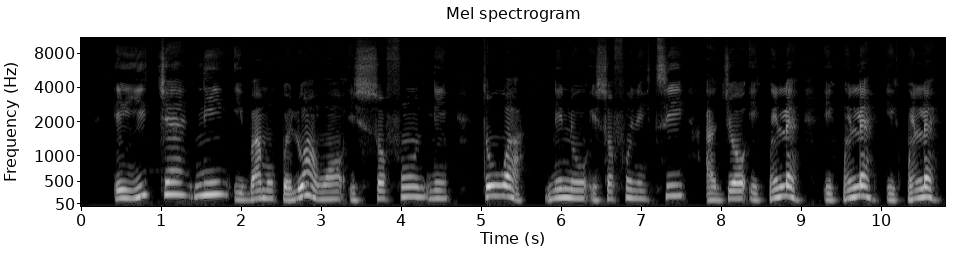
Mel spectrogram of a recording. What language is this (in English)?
Yoruba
